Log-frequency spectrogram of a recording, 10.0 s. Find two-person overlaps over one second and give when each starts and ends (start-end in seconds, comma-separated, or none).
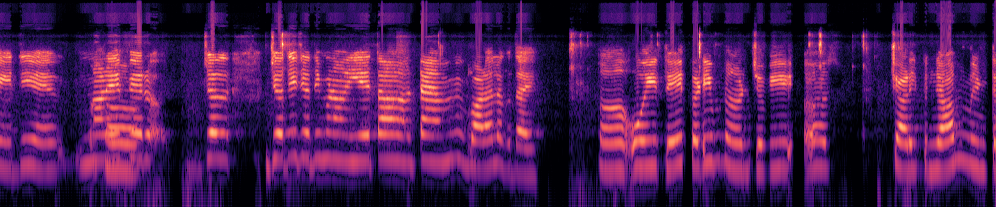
none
